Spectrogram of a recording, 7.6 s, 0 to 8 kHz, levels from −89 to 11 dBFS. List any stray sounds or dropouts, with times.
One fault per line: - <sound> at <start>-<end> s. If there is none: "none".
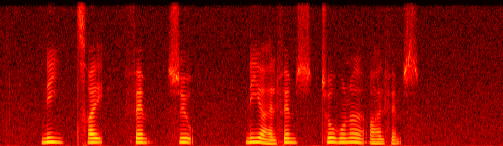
none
